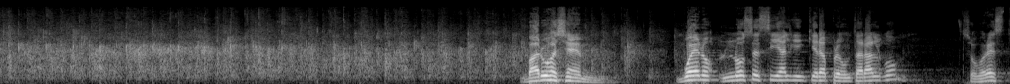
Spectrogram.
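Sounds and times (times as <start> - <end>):
audience applause: 0.0 - 6.8
speech: 5.2 - 6.2, 6.8 - 10.1.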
